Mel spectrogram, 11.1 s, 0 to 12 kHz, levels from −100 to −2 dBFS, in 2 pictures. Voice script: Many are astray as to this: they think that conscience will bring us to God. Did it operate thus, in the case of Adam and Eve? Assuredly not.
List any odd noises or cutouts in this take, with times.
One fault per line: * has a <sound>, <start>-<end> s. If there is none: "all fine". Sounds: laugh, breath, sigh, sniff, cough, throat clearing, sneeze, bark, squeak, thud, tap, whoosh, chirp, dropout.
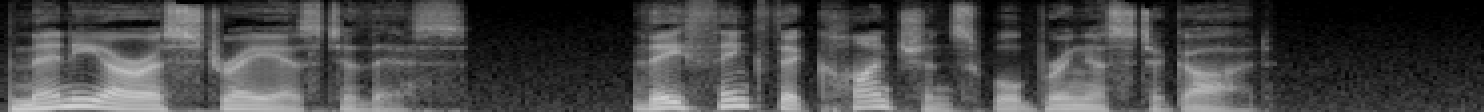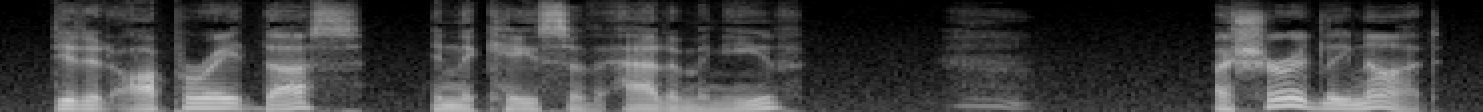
* has a breath, 9.1-9.5 s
